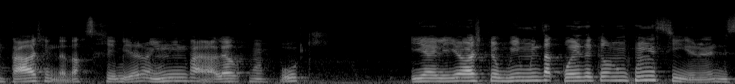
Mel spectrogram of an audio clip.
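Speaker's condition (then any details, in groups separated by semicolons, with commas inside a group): Cerebral palsy; affects motor coordination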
